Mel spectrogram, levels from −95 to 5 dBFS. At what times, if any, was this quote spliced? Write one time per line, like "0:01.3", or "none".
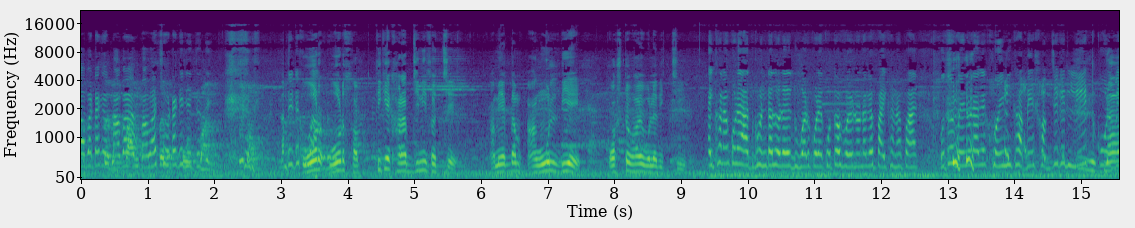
0:03.1
0:09.5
